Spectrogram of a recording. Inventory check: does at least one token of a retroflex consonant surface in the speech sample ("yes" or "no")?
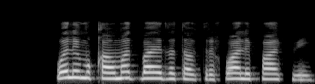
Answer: no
